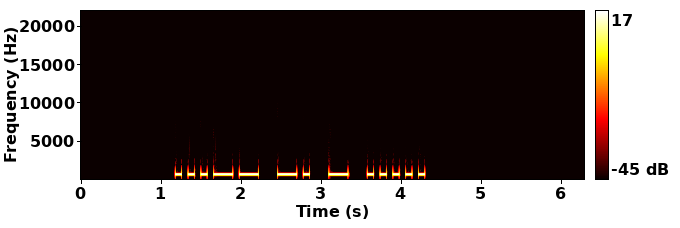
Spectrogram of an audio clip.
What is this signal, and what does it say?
Morse code, heard as a keyed tone, about 15 wpm, 700 Hz. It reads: 3NT5
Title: Common Cut Numbers - 4-Digit 15wpm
